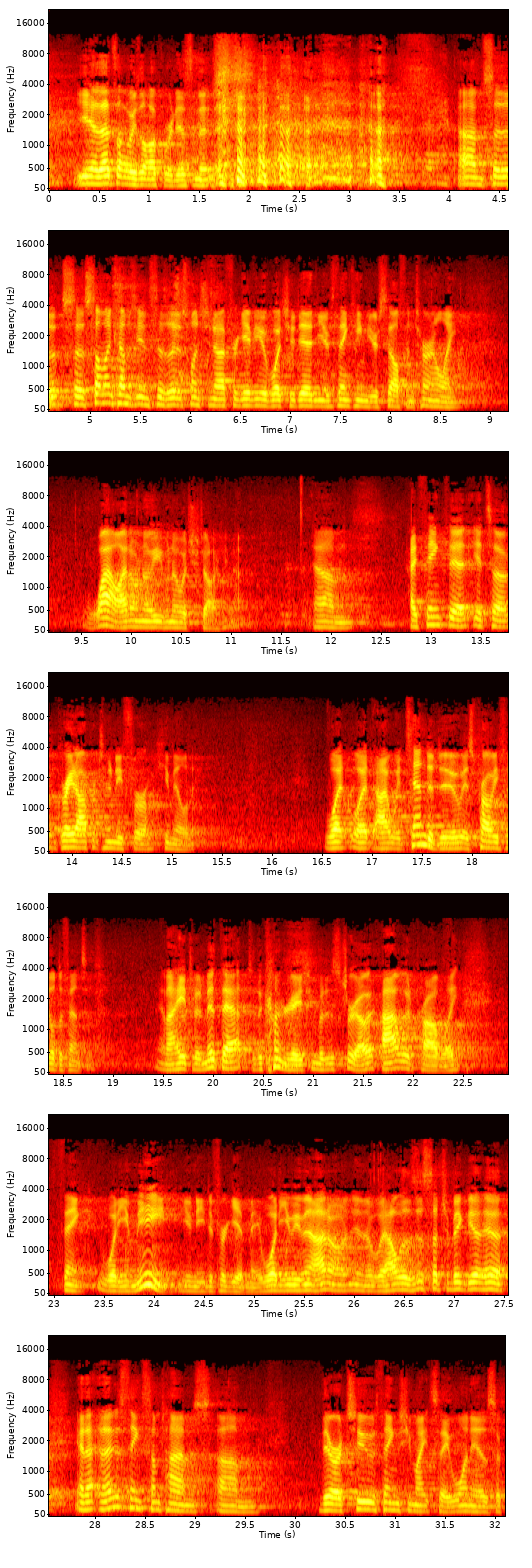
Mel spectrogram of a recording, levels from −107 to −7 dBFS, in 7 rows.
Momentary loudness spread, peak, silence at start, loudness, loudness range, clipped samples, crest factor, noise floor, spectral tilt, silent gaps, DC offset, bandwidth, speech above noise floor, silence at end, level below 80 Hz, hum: 12 LU; -6 dBFS; 0 s; -30 LUFS; 4 LU; under 0.1%; 24 dB; -62 dBFS; -4.5 dB/octave; none; under 0.1%; 13 kHz; 32 dB; 0 s; -72 dBFS; none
